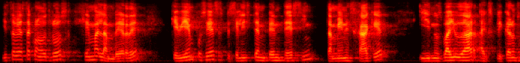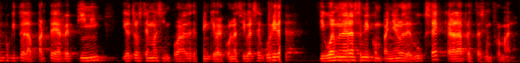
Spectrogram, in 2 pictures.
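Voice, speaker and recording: Presentador rápido y de voz brillante. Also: male voice, mid-range voice, fast talker, a bit bright. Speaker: host. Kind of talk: show opening and interview questions.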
